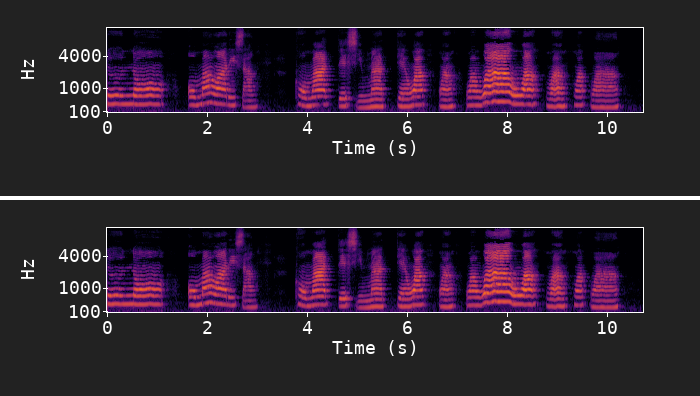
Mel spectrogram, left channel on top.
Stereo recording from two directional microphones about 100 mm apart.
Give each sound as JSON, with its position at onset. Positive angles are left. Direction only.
{"t": 0.0, "sound": "female singing", "side_deg": -10}
{"t": 1.6, "sound": "child singing", "side_deg": -35}
{"t": 2.6, "sound": "a child's voice", "side_deg": -5}
{"t": 3.7, "sound": "child singing", "side_deg": -40}
{"t": 4.6, "sound": "child singing", "side_deg": -20}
